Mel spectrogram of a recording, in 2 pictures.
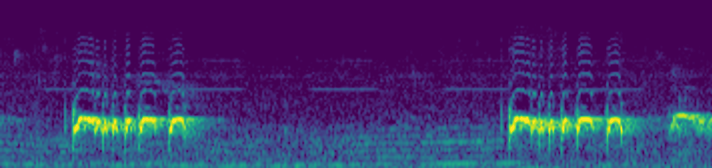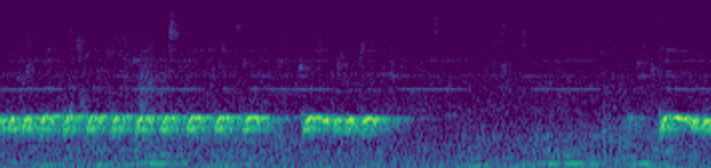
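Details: Zebra dove singing in the gendowo sabdo nggandem guaring style: two bursts of quick stuttered coos, each followed by a long level coo, repeated roughly every three seconds, with a faint low hum behind.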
